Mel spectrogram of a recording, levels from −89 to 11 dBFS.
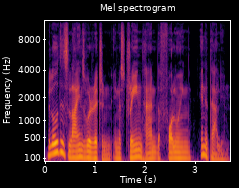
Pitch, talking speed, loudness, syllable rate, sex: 110 Hz, 210 wpm, -17 LUFS, 6.6 syllables/s, male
